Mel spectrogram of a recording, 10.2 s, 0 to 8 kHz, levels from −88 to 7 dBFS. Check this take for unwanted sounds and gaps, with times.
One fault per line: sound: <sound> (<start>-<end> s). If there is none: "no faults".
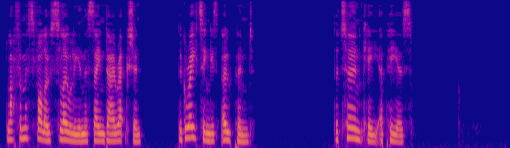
no faults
